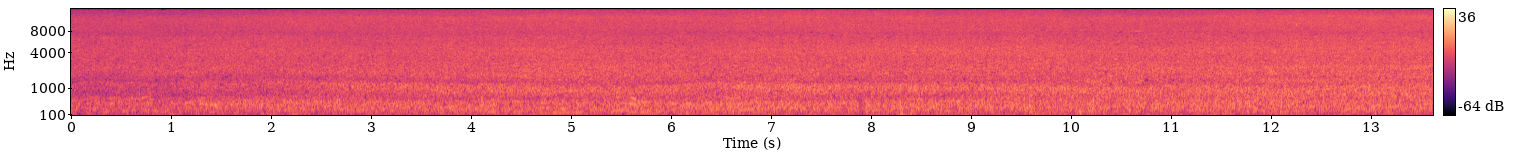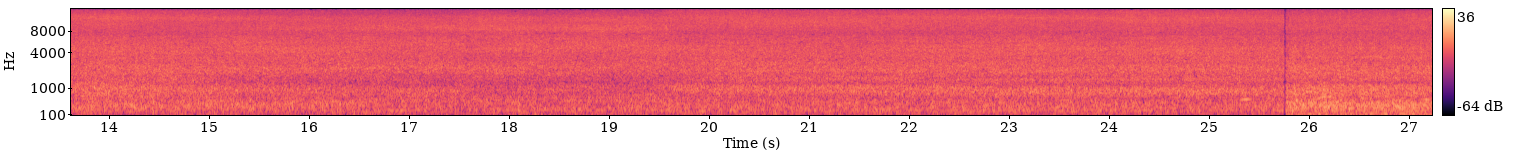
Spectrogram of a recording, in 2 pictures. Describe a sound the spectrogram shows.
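A waterfall splashes steadily nearby.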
